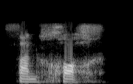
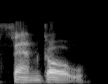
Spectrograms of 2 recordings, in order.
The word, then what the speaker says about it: Van Gogh: It's Gouda and it's Van Gogh. And not Van Gogh.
